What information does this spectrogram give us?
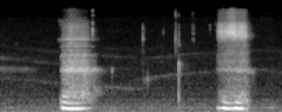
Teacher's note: You can hear the sound of my voice, right? Well, that's because they are voiced fricatives.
